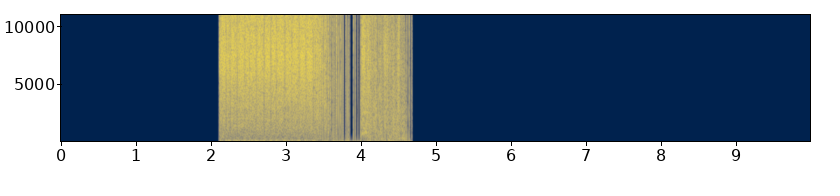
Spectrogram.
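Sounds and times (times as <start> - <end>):
close up recording of a machine gun: 2.1 - 4.7.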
